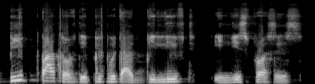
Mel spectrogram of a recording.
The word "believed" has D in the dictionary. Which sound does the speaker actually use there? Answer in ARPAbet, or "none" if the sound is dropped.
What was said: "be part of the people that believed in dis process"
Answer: D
